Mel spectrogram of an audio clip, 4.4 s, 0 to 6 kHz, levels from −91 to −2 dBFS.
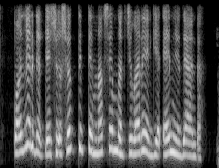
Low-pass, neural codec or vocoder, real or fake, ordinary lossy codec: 5.4 kHz; codec, 24 kHz, 0.9 kbps, WavTokenizer, medium music audio release; fake; none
